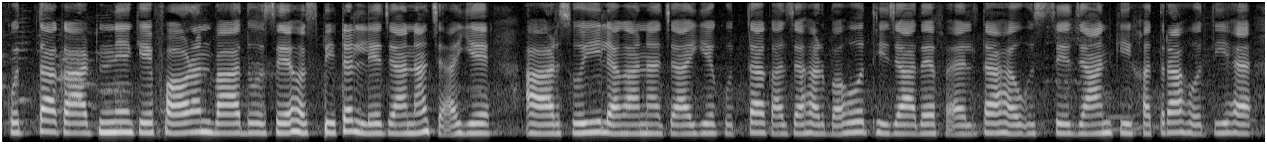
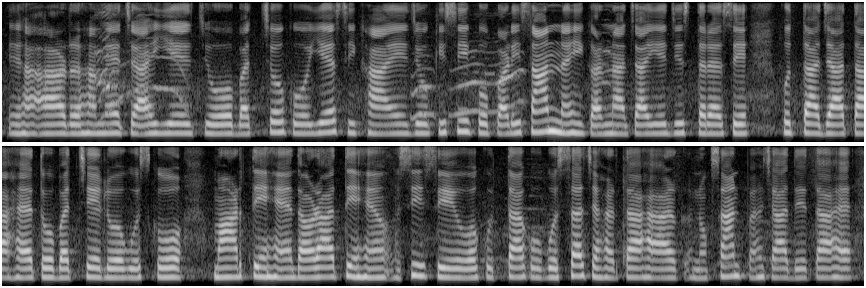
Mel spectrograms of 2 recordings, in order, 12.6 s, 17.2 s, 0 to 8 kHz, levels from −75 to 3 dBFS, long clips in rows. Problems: constant background noise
